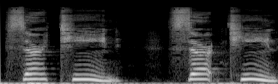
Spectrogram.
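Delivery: put-on slow thirteen, stress on both thir and teen.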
